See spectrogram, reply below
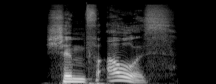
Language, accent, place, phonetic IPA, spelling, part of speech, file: German, Germany, Berlin, [ˌʃɪmp͡f ˈaʊ̯s], schimpf aus, verb, De-schimpf aus.ogg
- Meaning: 1. singular imperative of ausschimpfen 2. first-person singular present of ausschimpfen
